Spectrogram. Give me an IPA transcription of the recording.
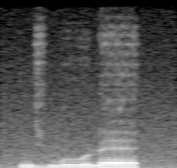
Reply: n̪i̤muːɳɛ

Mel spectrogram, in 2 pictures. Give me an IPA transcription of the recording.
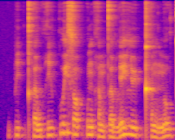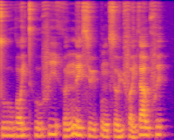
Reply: piː˨˥k̚t̪ʰɐ˨whiː˧ kʷɐ˥jsɔː˧k̚pʊ˧ŋhɐ˨˩m t̪ɐ˨˩wle˧jlyː˨p̚ kʰɐ˨˩ŋ n̪o˧wt̪uː˧ wɔː˨˧jt̪ʰuː˨˥fiː˧hɵ˨˥n n̪e˧jsyː˨˥pʊ˨ŋsɵ˨˥ɥ fɐ˨˥jlaː˥w fɪ˥k̚

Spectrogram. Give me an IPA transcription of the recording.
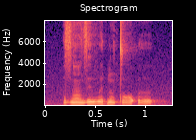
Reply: zã zɘβə ɗõtɔʔɤ

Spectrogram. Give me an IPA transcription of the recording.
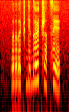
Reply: rət͡ʃɡedløt͡ʃa̤ t͡sɪ

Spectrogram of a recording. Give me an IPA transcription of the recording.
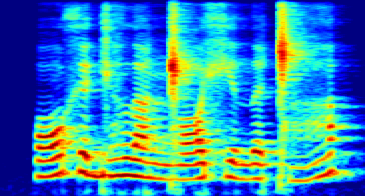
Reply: ɔxɛ ɡʲa̤la ŋ͡ǁɒ xʲɛn̪ɛǁa̤

